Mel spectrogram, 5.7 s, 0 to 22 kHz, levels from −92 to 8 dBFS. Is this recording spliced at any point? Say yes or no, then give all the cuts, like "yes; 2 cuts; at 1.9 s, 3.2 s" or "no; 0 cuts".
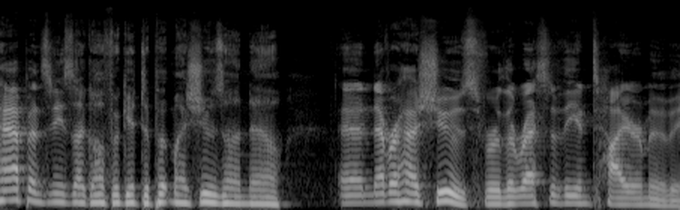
no; 0 cuts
